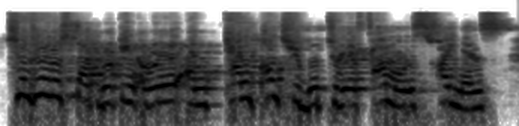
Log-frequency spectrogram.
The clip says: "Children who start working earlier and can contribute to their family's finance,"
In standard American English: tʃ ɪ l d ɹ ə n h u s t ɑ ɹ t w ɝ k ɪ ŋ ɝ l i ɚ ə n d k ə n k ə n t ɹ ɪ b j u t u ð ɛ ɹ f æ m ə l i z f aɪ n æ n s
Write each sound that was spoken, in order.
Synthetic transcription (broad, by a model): tʃ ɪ l d ɹ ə n h u s t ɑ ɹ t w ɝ k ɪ ŋ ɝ i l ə n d k ə n k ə n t ɹ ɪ b j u t u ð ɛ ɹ f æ m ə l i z f aɪ n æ n s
